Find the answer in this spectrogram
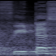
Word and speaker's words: foetus: फीटस ही pronounce करते हैं but spelling है FOETUS।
